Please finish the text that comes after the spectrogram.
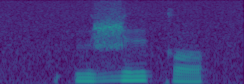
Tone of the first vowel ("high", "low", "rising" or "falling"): low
